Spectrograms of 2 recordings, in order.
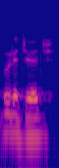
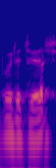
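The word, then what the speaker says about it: Buttigieg: dear friend mayor feat Buddha judge and that's how you say his name Buddha Jish for anybody who's wondering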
